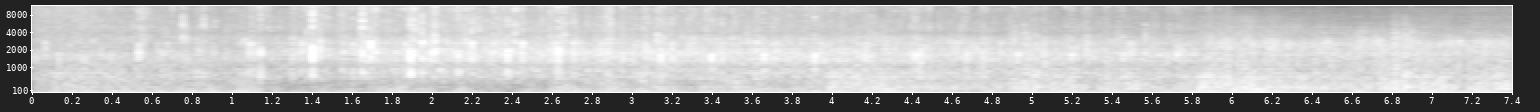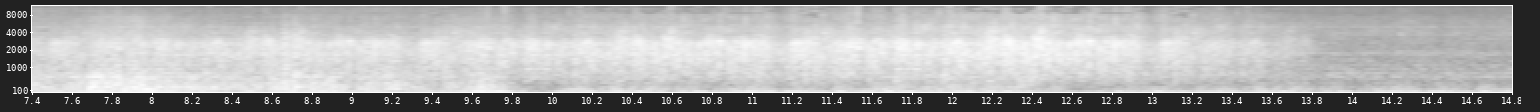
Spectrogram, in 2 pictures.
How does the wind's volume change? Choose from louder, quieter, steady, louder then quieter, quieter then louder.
louder then quieter.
